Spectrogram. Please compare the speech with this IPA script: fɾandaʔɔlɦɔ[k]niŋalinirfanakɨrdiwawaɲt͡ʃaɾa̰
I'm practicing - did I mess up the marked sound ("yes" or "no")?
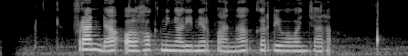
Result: no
